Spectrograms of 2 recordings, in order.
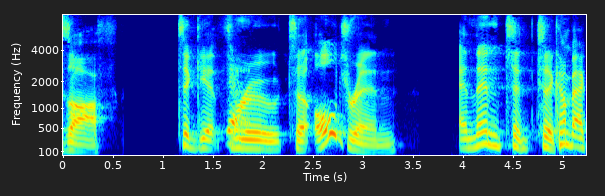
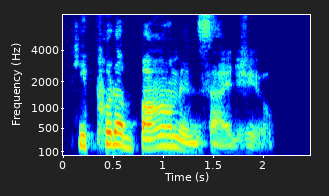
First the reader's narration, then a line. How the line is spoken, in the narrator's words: Crow hissed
